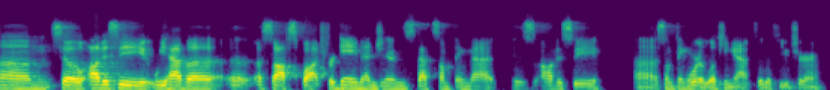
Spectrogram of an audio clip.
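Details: Adult male speaker; no disorder.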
